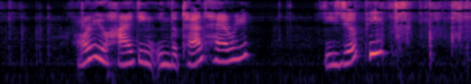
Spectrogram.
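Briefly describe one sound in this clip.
A young child reads aloud in a high, sing-song voice close by.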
